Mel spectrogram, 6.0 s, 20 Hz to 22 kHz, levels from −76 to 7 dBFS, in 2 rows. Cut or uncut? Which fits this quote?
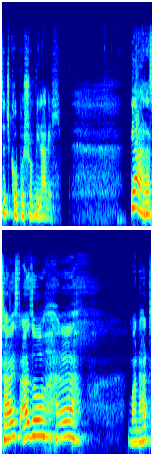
uncut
